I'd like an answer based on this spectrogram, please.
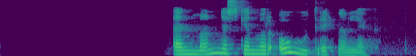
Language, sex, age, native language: Icelandic, female, 40-49, Icelandic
